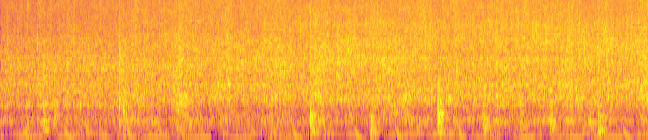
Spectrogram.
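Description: Chicken pieces and sliced mushrooms sizzling in oil in a frying pan with a steady hiss, stirred with a wooden spoon that gives a few light taps against the pan.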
